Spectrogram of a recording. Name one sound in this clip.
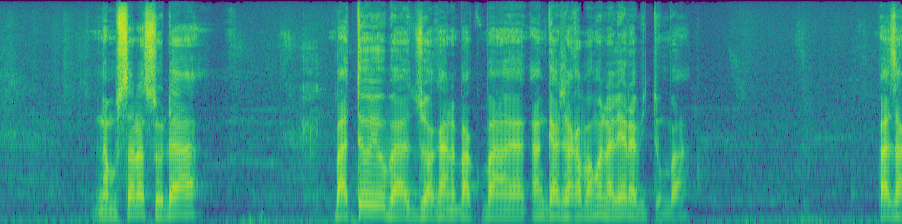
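A middle-aged man speaks loudly and with emphasis into a microphone, heard through loudspeakers outdoors.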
